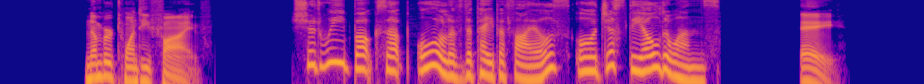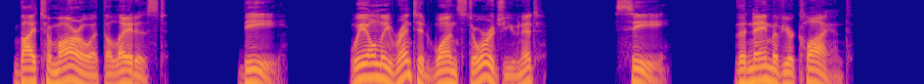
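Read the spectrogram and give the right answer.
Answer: B: We only rented one storage unit.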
